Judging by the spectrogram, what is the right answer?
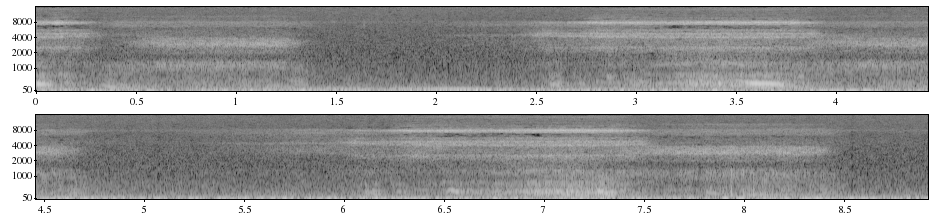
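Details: Exhausted person snoring in sleep: loud, rattling snores, slow and irregular, about two in nine seconds.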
